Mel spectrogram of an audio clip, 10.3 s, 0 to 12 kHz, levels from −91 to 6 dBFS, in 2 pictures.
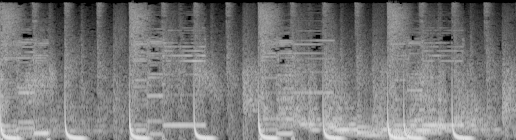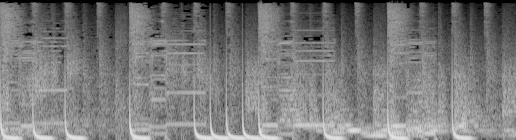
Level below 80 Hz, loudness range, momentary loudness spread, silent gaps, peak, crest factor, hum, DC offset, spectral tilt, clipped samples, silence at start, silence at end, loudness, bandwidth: -16 dBFS; 1 LU; 7 LU; none; 0 dBFS; 12 dB; none; under 0.1%; -5 dB/octave; under 0.1%; 0 s; 0 s; -13 LUFS; 11.5 kHz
